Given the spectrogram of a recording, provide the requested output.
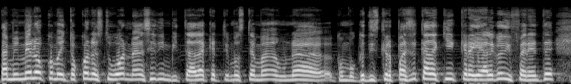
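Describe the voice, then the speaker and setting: Very fast and with very even loudness, a man speaks in a high pitch with fairly even intonation, the sound dry and close with no echo. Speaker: radio host. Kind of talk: casual chat.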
